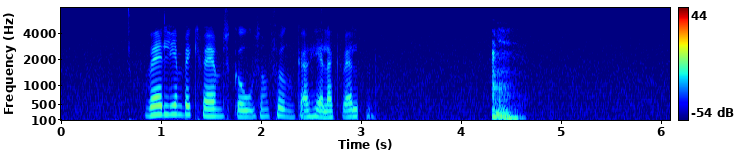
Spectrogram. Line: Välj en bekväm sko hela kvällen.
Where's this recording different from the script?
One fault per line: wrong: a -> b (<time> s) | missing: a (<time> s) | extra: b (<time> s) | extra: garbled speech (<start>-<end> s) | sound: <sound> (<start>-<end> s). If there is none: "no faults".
extra: som funkar (1.9 s)
sound: dropout (3.0-3.1 s)
sound: throat clearing (4.3-4.7 s)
